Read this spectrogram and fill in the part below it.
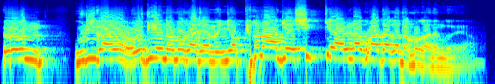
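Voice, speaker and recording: A man's voice: high-pitched, lively intonation, a little fast, fairly bright tone. A middle-aged man preaching a sermon as pastor, stressing and repeating his key phrases.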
